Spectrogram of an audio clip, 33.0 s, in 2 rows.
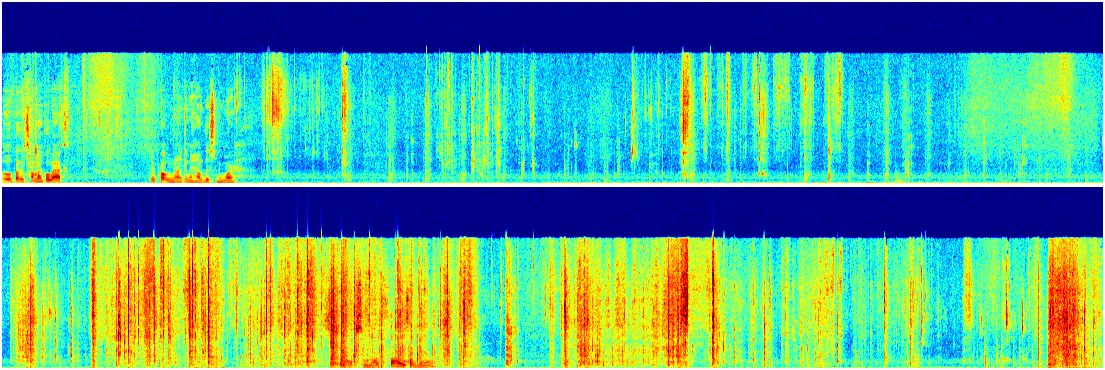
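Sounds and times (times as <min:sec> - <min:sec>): crunchy bites and wet chewing: 0:03.9 - 0:15.5
paper bag rustling: 0:16.6 - 0:30.5, 0:31.2 - 0:33.0.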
